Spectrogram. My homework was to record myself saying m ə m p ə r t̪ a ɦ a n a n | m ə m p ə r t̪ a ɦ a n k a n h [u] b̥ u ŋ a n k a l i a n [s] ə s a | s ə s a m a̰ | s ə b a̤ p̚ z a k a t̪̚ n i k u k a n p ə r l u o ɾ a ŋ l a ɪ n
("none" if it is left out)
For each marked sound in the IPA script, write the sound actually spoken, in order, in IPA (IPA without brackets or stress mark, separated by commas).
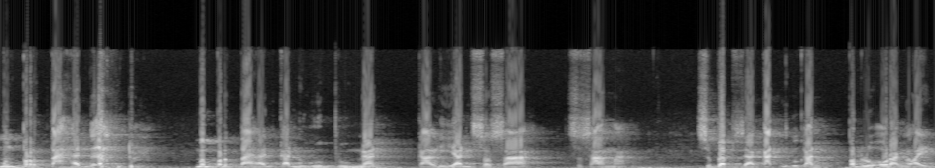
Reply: u, s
